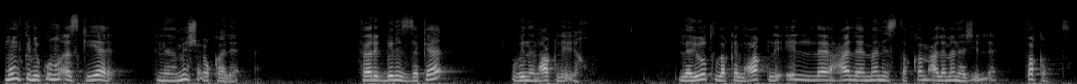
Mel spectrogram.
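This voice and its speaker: A man's voice: high-pitched, fast talker, creaky, pauses often, mellow. A man with an Egyptian accent preaching a colloquial religious lesson, telling anecdotes and firing off mocking rhetorical questions. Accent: Egyptian Arabic.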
